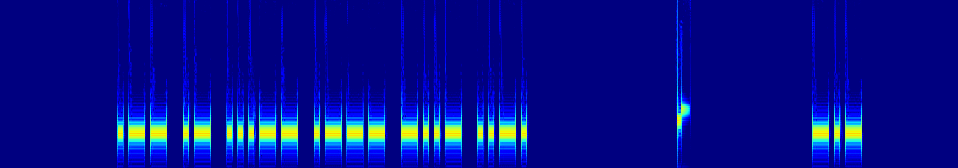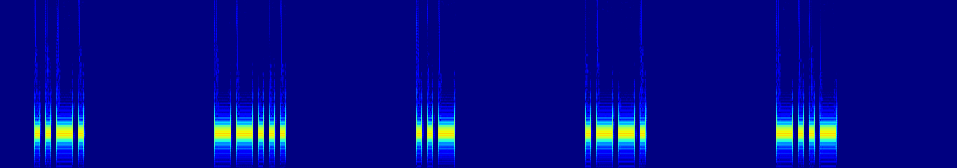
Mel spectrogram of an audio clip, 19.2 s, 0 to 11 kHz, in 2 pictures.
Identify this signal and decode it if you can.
Morse code, heard as a keyed tone, about 22 wpm, spaced as for 9 wpm, 700 Hz. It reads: WA3JXF KF7UPX
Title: USA Call Signs - 6 Characters - 8x Character Spacing - 22wpm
